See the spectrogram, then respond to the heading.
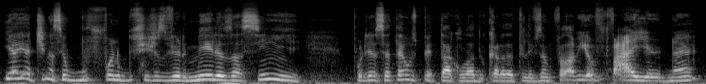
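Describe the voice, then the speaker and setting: A middle-aged Brazilian man with a Brazilian Portuguese accent, a company CEO telling lively anecdotes as a podcast guest, acting out the dialogue. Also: high voice, fast talker. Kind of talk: storytelling in a podcast interview.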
